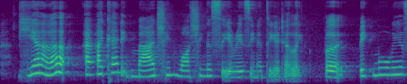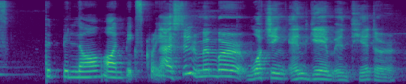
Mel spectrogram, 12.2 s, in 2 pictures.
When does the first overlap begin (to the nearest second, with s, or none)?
none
